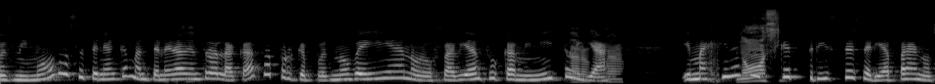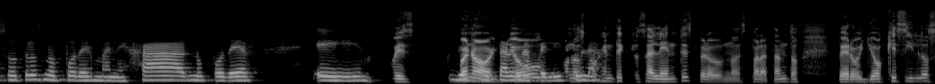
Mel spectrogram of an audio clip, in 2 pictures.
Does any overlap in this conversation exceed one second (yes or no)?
yes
